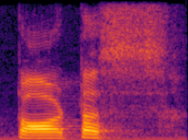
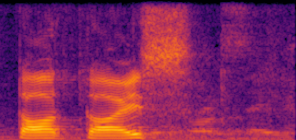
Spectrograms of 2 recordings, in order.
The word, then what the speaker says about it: tortoise: This is pronounced tortoise, not tortoise.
